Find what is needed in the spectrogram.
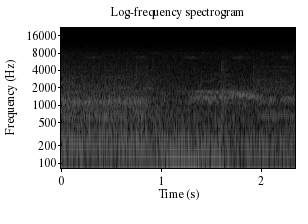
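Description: A low, steady engine hum that dies away about a second in, followed near the end by a single harsh, slightly falling bird call.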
